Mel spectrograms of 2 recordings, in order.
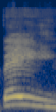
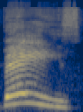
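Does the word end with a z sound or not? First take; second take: no z; z sound. First: The word ends without a z sound. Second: The word ends with a z sound. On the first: The speaker calls it right. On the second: The speaker calls it wrong.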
